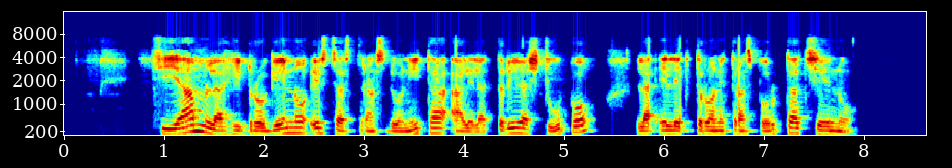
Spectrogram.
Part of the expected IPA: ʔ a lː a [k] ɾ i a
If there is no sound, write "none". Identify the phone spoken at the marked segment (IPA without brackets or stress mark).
t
